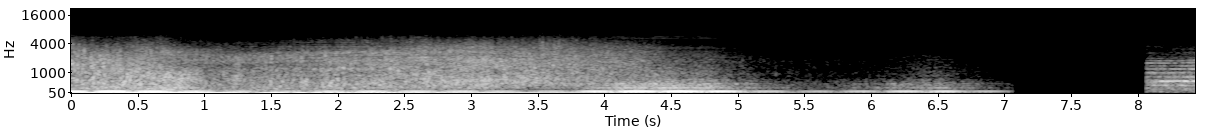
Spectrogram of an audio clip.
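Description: Submarine sound effect: a deep engine hum with a low throb pulsing a few times a second under rushing, gurgling water. It fades down and cuts off to silence about seven seconds in.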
